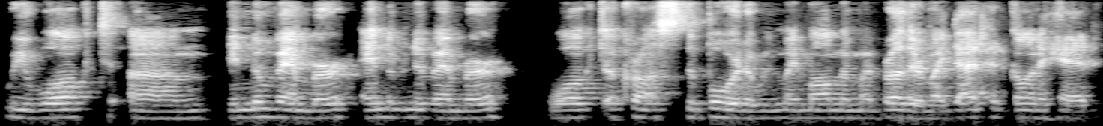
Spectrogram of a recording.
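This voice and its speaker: A man in his seventies, born in Hungary, speaking as an interview guest and recalling his life in a reflective, halting way with many restarts. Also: mid-range voice, level tone, sharp tone, reverberant, low-quality recording. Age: 70s. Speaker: guest, physician and screenwriter. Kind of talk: casual interview.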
